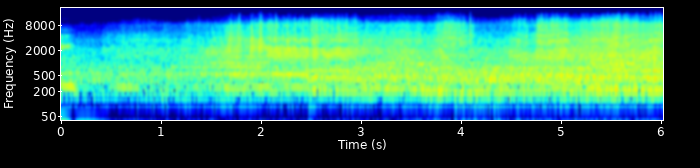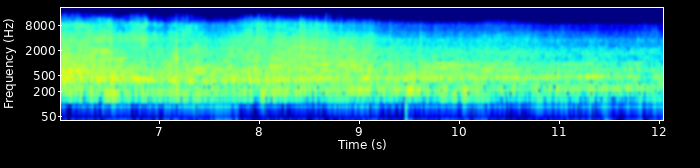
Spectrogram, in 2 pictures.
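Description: A pack of mini stock race cars running on a dirt oval, several engine notes rising and falling in pitch together as the cars work through the turns. The sound builds over the first couple of seconds and is loudest around the middle.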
